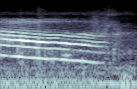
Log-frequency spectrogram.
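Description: A small child's long, drawn-out cry of pain: one wail that falls steadily in pitch and fades out about a second and a half in.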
